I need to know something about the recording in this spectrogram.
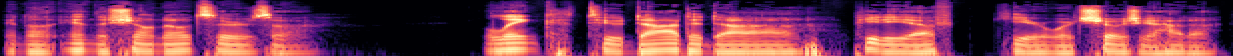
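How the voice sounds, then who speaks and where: A man narrating an unscripted software tutorial, explaining each step in a matter-of-fact way. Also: sits low, steady tone, a little slow, no room sound, clean studio sound. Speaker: tutorial presenter. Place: indoors at a computer, screen-recording voice-over.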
